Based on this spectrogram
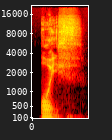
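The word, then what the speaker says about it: Oerth: oth yes this one I am pronouncing right it is actually pronounced that way oth nonetheless Bugs Bunny has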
